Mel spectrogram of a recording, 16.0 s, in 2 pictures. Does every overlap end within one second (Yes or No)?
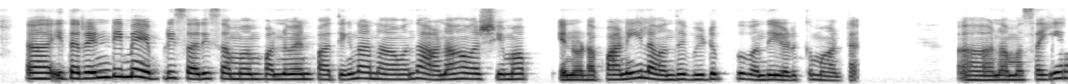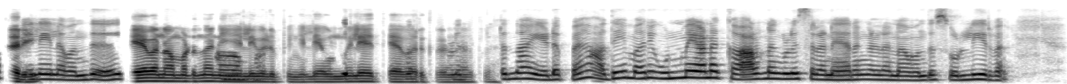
Yes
